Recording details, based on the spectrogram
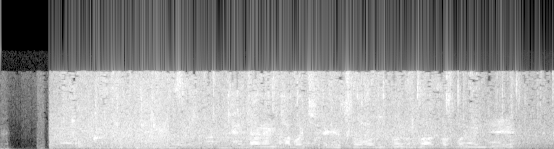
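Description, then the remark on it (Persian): Steady rain falls throughout on a rainy day in Chungju, South Korea, a dense, even hiss, while people talk over it in the foreground. “روزی بارانی در چونگجو، شهری که بن کیمون کودکیش را گذرانده”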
